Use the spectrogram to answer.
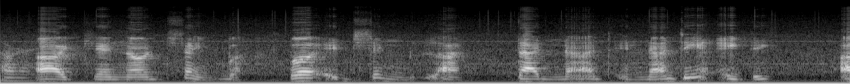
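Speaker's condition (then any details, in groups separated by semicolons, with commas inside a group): Cerebral palsy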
